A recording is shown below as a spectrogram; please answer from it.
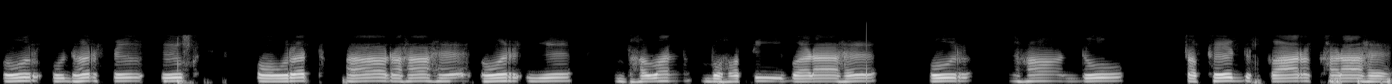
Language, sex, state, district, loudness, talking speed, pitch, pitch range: Hindi, male, Chhattisgarh, Bastar, -16 LUFS, 95 wpm, 145 Hz, 140-155 Hz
